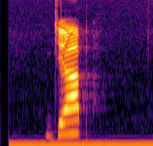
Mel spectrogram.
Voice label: ixil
